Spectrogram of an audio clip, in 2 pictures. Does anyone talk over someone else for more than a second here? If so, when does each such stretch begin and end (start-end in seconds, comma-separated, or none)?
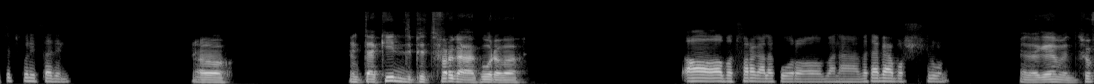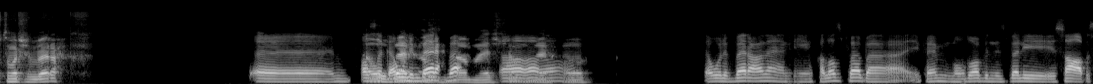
14.6-16.7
